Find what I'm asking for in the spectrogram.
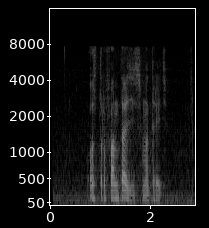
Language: Russian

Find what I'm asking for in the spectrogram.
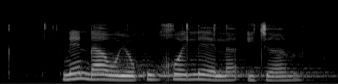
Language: South Ndebele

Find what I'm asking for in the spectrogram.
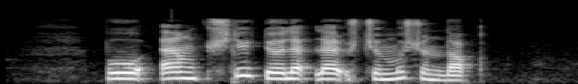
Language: Uyghur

